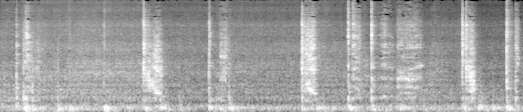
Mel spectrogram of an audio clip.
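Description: Chicken pieces sautéing in a wok with garlic, onion, tomato and ginger: a steady sizzle, with about eight sharp spatula scrapes against the pan at irregular spacing as the pieces are stirred.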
